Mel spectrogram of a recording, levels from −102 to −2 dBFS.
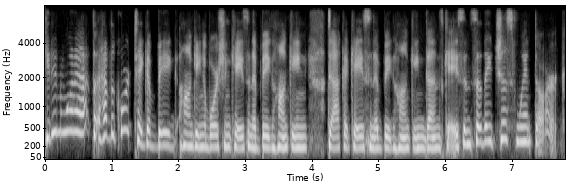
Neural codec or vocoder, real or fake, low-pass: none; real; 7.2 kHz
